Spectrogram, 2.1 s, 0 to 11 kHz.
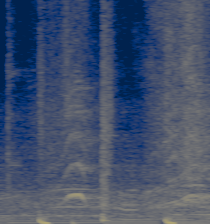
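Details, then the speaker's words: FPV 3D drone on prototype HQProps 3D propellers, Betaflight 4.2 default PIDs: each high-throttle punch brings a short rising high-pitched squeal over the motor roar that fades as throttle eases, the props squealing. "So the first 2 throttle bursts I had, like you could hear it like squeal."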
